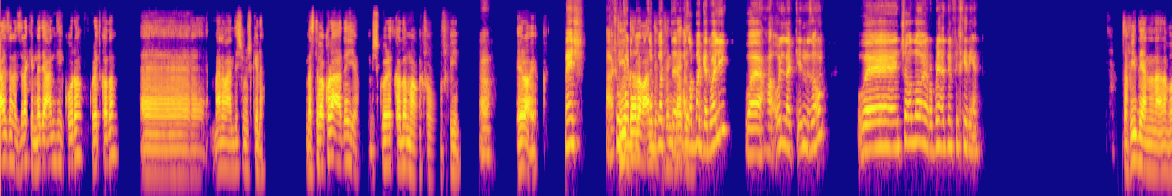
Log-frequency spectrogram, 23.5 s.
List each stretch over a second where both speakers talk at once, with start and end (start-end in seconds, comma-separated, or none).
12.3-13.8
